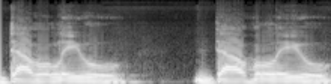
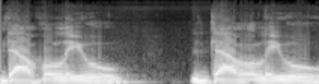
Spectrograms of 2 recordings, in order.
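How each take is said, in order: The two takes are said the same way.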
